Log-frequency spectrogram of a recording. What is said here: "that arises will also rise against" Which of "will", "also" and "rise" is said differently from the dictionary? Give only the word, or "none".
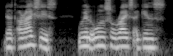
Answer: rise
